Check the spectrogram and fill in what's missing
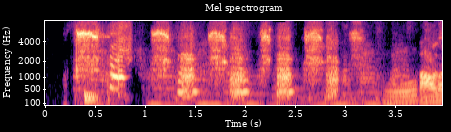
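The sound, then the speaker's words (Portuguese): An owl enthusiast imitates the call of a burga with a quick run of about eight loud, yelping, chattering syllables, harsh and breathy, repeated almost without pause for several seconds. “a gente teve um corujeiro fazendo, assim, uma imitação de burga.”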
